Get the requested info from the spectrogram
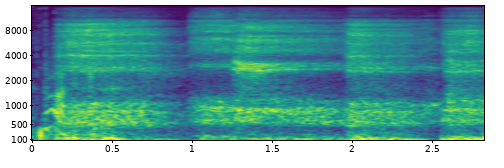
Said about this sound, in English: Heavy breathing. Heavy breathing.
